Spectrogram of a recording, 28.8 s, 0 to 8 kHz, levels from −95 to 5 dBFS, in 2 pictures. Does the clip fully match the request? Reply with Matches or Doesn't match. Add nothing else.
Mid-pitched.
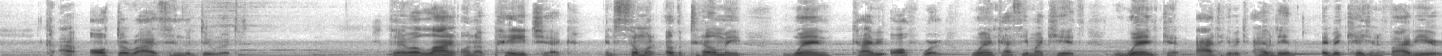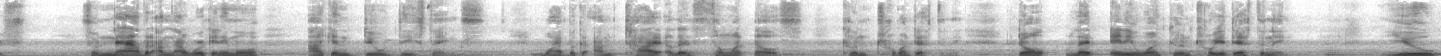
Doesn't match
